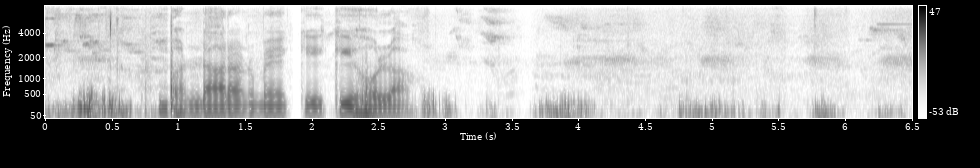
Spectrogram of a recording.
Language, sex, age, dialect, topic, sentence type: Magahi, male, 18-24, Northeastern/Surjapuri, agriculture, question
